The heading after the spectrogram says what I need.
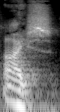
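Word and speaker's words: εἰς: And so the Greek word for to or unto is the word that we would pronounce eis.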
